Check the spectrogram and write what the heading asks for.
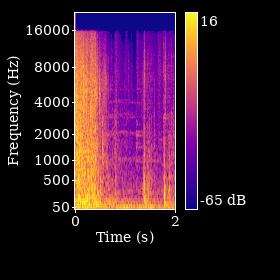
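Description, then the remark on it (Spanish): A door is pushed open on a count of three during a building fire: a loud, crashing burst with a splintering, shattering edge fades out, followed by two sharper knocks or thuds as debris settles. No voices are heard. “A la cuenta de tres empujamos la puerta.”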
